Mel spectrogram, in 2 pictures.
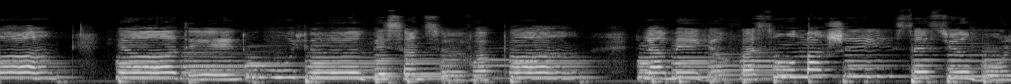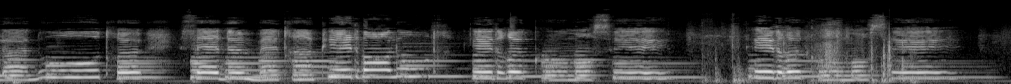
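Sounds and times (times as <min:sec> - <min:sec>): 
alto voice singing: 0:00.0 - 0:19.9.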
